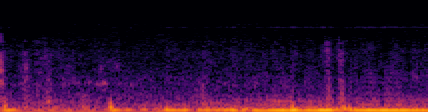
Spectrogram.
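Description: A steady low engine rumble from a moving car, a deep continuous hum with faint throbbing and light road noise, fairly loud and unbroken, with no voices.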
